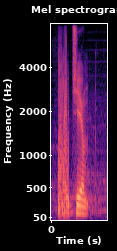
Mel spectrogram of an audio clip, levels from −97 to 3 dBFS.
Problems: constant background noise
